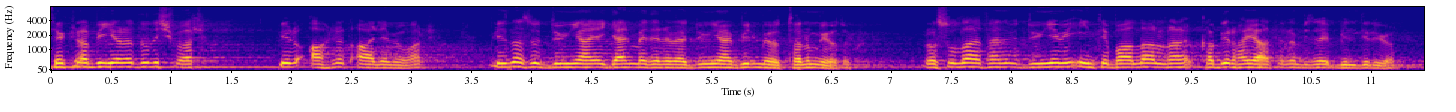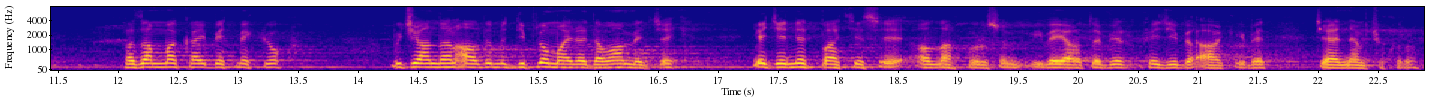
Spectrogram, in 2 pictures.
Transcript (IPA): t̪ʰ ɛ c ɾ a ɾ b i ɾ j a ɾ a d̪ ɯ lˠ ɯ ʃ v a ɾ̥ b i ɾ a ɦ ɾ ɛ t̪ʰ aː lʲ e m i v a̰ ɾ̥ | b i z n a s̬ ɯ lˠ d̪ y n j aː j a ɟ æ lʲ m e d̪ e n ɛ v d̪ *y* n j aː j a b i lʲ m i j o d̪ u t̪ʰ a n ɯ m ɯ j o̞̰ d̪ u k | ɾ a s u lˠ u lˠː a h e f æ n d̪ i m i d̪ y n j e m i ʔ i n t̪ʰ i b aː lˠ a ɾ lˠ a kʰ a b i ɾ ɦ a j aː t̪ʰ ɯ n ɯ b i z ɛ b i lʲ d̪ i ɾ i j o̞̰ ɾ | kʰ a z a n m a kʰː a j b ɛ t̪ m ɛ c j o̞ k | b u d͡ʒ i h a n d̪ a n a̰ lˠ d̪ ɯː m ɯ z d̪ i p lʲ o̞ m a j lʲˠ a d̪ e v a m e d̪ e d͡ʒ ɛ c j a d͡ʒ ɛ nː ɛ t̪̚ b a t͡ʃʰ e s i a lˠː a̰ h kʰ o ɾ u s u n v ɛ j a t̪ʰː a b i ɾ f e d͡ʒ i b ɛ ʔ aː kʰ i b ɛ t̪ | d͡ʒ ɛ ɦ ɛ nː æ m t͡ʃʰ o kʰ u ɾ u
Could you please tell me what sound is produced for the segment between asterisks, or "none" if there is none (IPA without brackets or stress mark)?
y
